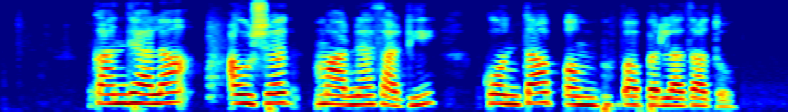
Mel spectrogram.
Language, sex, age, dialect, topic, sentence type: Marathi, female, 18-24, Standard Marathi, agriculture, question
